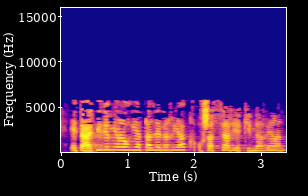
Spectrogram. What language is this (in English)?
Basque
